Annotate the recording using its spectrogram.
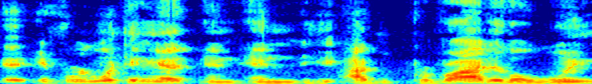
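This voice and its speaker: A man with a fairly high pitch talks at a moderate pace, varying it in an ordinary way. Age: 60s. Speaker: sociology professor. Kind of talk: lecture. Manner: halting.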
